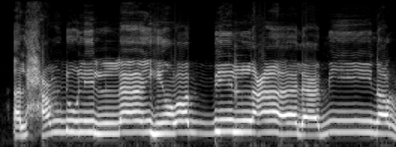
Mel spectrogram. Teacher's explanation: So depending on your pace. But when you are joining it with the next verse, then the rule of the natural Maddu will now come to play. That is just 2.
